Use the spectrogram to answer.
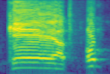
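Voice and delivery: loud drill command; barked drill commands. Acted. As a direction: snap the order out.

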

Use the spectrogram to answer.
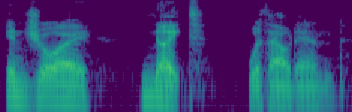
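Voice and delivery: usual speaking voice

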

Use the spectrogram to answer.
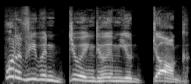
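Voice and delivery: high, loud accusing outcry; angry shout. A narrator's reading. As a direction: grab him and yell it at him. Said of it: "he cried".

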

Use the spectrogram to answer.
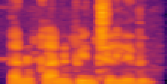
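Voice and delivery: plain reading voice

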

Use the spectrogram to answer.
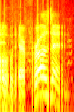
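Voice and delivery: high, loud delighted surprise; high, excited echo of amazement; amazed exclamation. Real, not acted. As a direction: call it out in loud wonder. Echoes amazement at frozen enemies.

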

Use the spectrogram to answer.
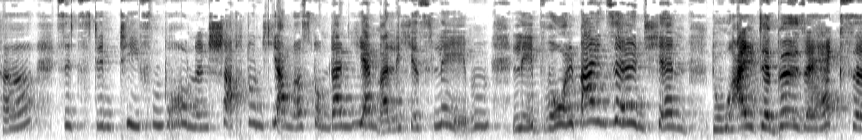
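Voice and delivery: put-on loud, high cackling farewell of an old hag, building; gloating witch. Witch gloating over the soldier trapped in the well. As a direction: crow over him from the rim.

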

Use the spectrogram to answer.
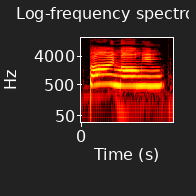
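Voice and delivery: put-on high, drawn-out toddler goodbye; little child. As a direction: play a tot calling bye in a small voice. Baby says goodbye.

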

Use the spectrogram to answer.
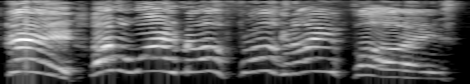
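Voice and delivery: high, loud, slow cartoon frog. A narrator's reading. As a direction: boast like a cheerful big-mouthed frog. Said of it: "said the wide-mouthed frog".

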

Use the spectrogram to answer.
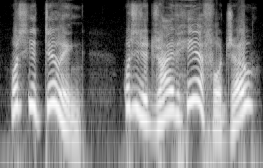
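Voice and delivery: high, loud demanding questions; alarmed shout. A narrator's reading. Harry confronting Joe at the stopped truck, shouting. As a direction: shout at him, rattled.

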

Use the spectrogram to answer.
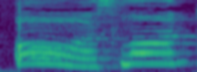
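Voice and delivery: very high, drawn-out cry of awe; children's overwhelmed exclamation; astonished cry. A narrator's reading. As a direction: cry out high, half frightened, half glad. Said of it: "as much frightened as they were glad".

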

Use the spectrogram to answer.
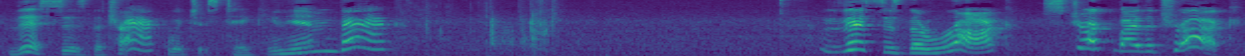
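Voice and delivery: sing-song picture book reading; reading to children. Acted. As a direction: read it lightly to a small child.

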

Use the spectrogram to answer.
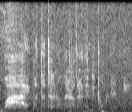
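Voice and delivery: quick hushed whisper of torment; whispered complaint. Real, not acted. Gamer complaining about the tunnel, quick aggrieved whisper. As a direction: whisper it fast and soft. Muttering after the outburst.

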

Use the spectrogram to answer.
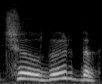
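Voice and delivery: "çıldırdım" drawn out very slowly; slow, dragged-out stress on "çıldırdım"; emphatic stretched word. Retold or imitated. Stressing how mad she went.

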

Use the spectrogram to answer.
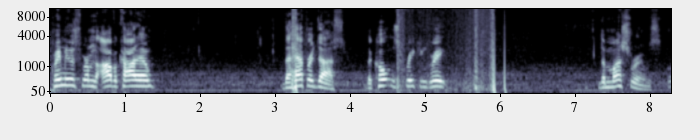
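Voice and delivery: talking through a mouthful; cheeks stuffed full. Real, not acted. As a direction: chew and talk at once. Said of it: "Don't talk with your mouth full".

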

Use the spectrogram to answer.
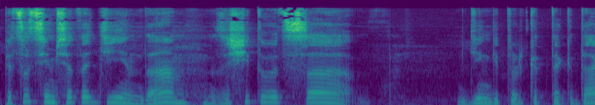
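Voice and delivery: ordinary talk

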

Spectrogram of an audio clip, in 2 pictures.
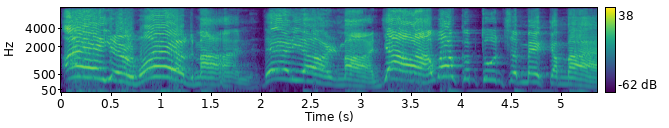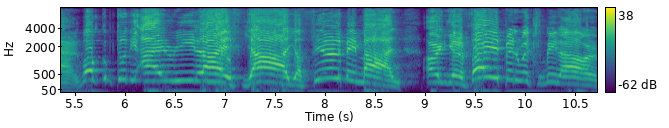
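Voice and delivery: high, loud Jamaican hype man act; mock Jamaican accent. Welcoming the listener to Jamaica, mock Jamaican accent.

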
